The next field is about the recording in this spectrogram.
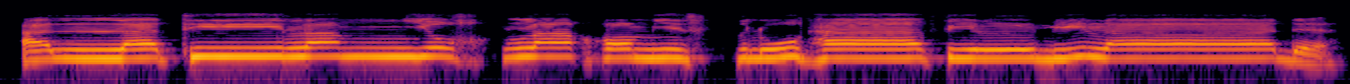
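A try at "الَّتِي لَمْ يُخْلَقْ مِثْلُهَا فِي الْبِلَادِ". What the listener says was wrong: Naikkan lagi pangkal lidahnya.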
